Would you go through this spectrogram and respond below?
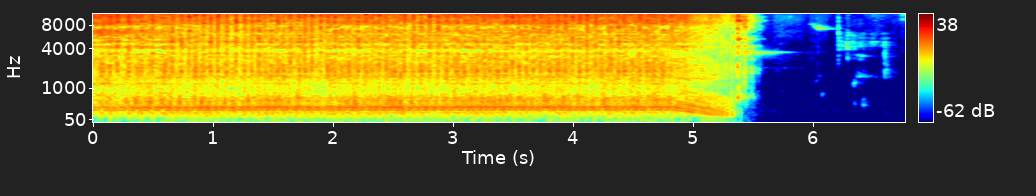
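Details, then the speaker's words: FK136 chainsaw that would not start, reassembled and refuelled after diagnosis and repair, started with choke: even, steady high-speed buzz for about five seconds, then a clean wind-down to silence; the saw runs healthy. "Так, бензопилу я собрал, бензин заправил. Сейчас покажу, как она работает."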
